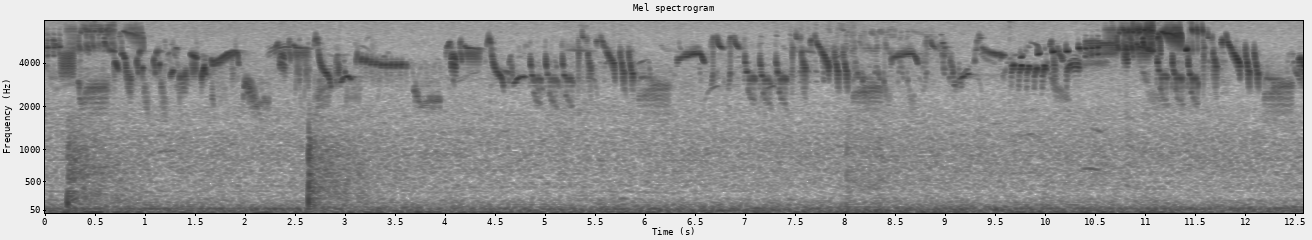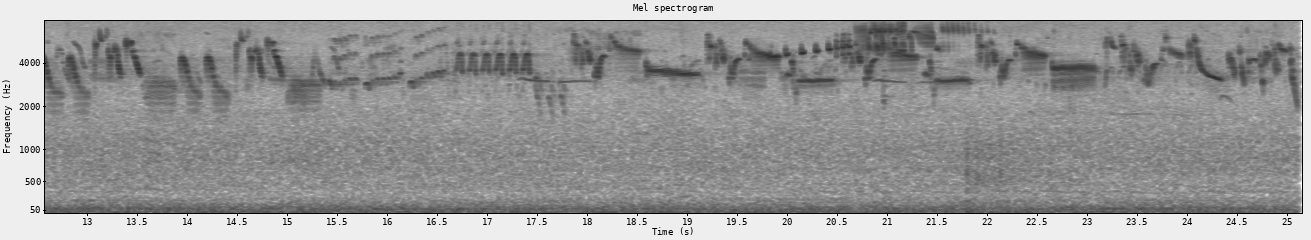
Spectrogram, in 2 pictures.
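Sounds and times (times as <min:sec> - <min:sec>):
Eurasian skylark singing: 0:00.0 - 0:25.1
sharp bangs: 0:00.2 - 0:04.2.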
